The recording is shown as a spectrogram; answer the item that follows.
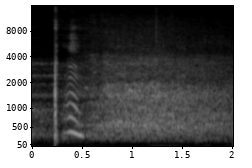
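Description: A sharp click, then a man's short, high hummed "mm" falling in pitch, put on as a comic feminine voice. An audience then laughs, the laughter swelling about a second in and fading away.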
